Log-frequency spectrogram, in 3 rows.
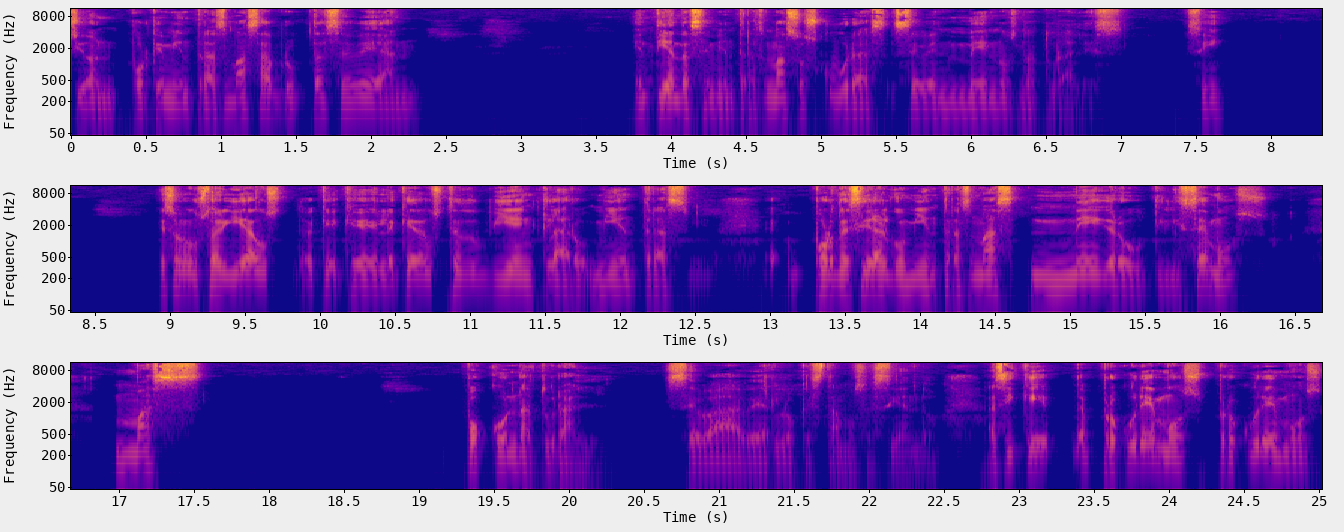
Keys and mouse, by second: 2.6-4.9 drag, 6.1-8.0 drag, 8.9-14.6 drag, 14.8 middle click, 15.8-20.1 drag, 20.1-25.0 drag.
